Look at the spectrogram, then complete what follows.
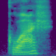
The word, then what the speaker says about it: gouache: Did I pronounce that right? It's gouache. Gouache.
